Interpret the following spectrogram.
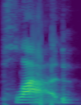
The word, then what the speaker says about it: plaid: for this a sound an example is plaid so be careful of the spelling AI we also have the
